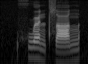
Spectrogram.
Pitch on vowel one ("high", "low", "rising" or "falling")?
falling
